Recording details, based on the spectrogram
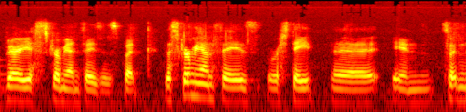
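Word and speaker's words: skyrmion: because there's still various scrumian phases but the skermion phase or state in certain magnetic materials is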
